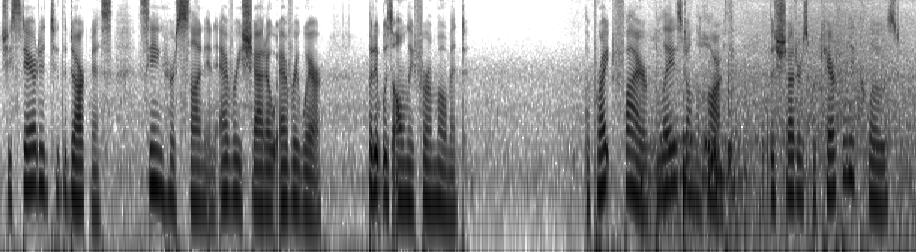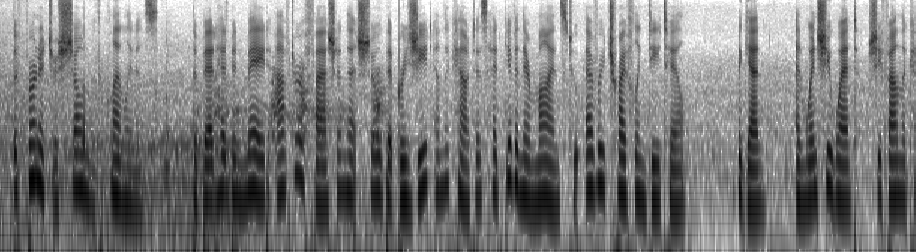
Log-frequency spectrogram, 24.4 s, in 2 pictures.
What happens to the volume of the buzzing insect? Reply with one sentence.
The loudness of the buzzing insect goes down, then up.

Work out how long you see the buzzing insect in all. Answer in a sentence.
You can hear the buzzing insect for 7 seconds altogether.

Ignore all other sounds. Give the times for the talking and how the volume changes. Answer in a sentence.
The talking can be heard from 0.0 to 6.2 s, at a steady volume; from 7.8 to 21.4 s, at a steady volume; and briefly from 22.1 to 24.3 s.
